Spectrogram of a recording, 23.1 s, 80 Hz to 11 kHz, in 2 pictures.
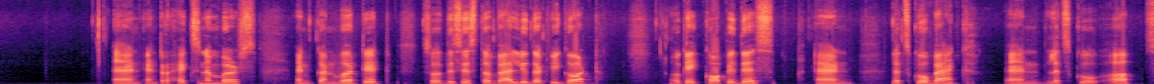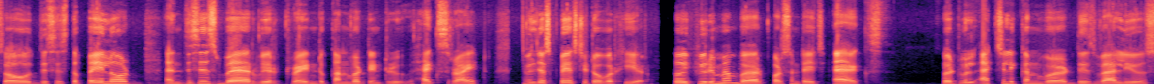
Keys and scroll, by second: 1.7 ctrl+v, 8.4 alt+Tab, 10.4 Up, 10.8 Up, 11.4 Up, 12.7 shift+Tab, 17.0 ctrl+v, 18.1 alt+Tab, 21.5 ctrl+v, 22.0 Return.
